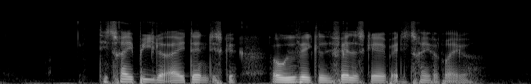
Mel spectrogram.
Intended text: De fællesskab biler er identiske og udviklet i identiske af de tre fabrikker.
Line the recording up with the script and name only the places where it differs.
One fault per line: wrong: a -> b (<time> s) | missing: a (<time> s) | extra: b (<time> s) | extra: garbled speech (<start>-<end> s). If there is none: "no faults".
wrong: fællesskab -> tre (1.1 s)
wrong: identiske -> fællesskab (3.3 s)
